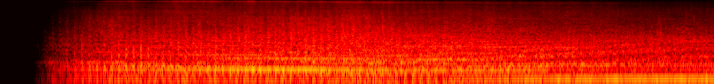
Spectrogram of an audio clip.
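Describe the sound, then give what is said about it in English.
Helicopter rotor noise fades in quickly and holds loud: a steady, heavy roar with a low engine hum underneath, continuing without any voices. “"I ain't jumping out of no fucking helicopter," I said.”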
